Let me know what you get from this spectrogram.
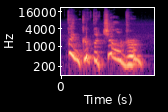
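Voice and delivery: high, loud, pleading; scandalised teacher. Acted. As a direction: cry it out in shock.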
